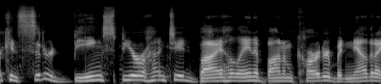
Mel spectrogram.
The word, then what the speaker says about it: Helena: Guys, that's how you say the name. Listen up. It's Helena. Yeah.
